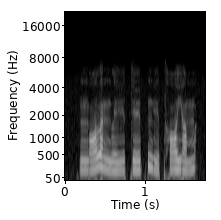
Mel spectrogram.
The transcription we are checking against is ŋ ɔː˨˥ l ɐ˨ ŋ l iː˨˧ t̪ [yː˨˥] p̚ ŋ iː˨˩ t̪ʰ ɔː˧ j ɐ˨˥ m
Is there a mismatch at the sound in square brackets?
no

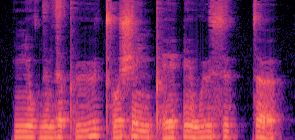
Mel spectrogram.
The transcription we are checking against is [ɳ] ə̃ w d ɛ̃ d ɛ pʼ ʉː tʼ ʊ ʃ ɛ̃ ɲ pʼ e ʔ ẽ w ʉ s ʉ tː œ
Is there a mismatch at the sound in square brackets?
yes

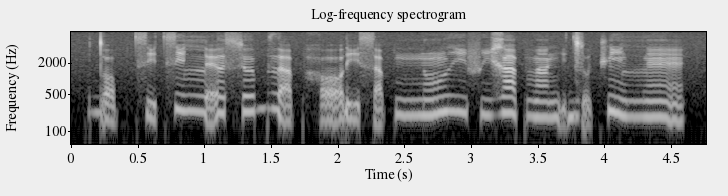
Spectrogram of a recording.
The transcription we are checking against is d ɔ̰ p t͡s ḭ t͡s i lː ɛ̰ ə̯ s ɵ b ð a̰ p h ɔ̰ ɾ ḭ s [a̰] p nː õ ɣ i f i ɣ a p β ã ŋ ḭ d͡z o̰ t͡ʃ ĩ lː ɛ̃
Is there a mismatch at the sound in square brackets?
no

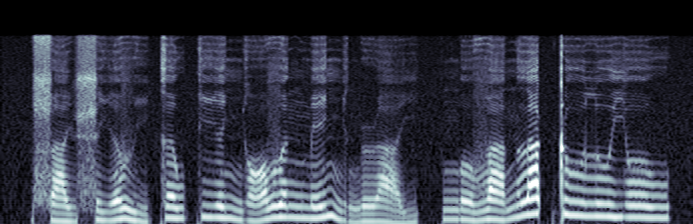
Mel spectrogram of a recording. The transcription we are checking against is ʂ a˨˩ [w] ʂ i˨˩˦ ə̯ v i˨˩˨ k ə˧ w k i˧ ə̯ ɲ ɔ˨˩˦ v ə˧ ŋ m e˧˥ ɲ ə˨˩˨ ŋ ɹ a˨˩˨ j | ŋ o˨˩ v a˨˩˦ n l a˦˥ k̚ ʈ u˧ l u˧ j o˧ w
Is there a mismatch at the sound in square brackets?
yes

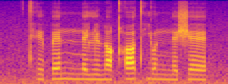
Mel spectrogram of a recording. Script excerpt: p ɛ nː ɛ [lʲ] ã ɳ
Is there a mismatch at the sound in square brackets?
no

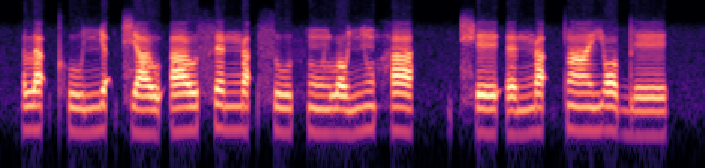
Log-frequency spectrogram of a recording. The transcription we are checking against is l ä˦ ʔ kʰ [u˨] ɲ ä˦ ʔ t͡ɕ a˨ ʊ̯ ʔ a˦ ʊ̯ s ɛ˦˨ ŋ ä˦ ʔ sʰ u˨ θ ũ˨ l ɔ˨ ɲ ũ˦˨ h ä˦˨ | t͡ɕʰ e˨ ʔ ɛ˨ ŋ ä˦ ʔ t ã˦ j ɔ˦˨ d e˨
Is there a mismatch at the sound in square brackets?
no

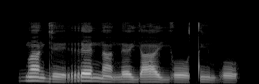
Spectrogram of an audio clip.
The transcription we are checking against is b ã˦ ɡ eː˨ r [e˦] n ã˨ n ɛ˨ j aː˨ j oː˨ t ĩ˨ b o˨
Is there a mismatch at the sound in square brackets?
yes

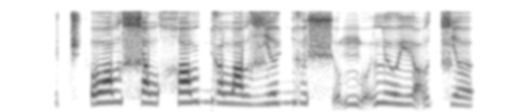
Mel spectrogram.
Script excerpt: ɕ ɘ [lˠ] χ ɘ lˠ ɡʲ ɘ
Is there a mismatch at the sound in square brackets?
no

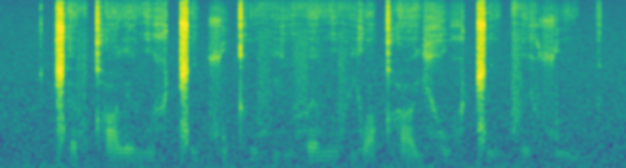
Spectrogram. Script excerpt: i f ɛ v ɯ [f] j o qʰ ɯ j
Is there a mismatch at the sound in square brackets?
no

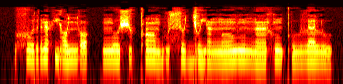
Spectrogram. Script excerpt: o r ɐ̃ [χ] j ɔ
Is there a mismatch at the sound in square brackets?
yes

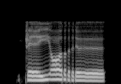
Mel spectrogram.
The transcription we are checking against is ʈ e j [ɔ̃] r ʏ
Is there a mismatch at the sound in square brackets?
yes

